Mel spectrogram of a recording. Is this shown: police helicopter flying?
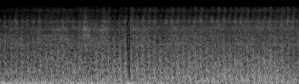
yes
